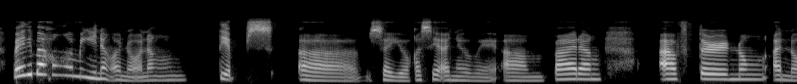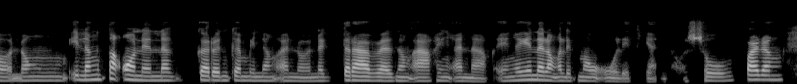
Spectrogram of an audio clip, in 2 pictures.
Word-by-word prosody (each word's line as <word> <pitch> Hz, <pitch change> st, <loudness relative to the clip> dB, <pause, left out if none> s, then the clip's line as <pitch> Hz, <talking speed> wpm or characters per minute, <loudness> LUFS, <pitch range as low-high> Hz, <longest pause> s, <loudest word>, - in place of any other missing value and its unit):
Puwede 405 Hz, +5 st, +9 dB
ba'kong 465 Hz, -2 st, +6 dB
humingi 350 Hz, -6 st, 0 dB
ng 260 Hz, -, -1 dB
ano 200 Hz, -4 st, -4 dB
ng, 195 Hz, +1 st, -5 dB, 0.6 s
tips, -, -, +3 dB, 0.2 s
ah, 185 Hz, -7 st, -1 dB
sa'yo 180 Hz, -5 st, +1 dB
kasi 210 Hz, +4 st, +2 dB
ano, 190 Hz, -2 st, -4 dB
eh, 160 Hz, -, -10 dB
um, 175 Hz, -1 st, -4 dB
parang 240 Hz, 0 st, +4 dB, 0.6 s
after 245 Hz, -1 st, +7 dB
no'ng 235 Hz, 0 st, -3 dB
ano, 195 Hz, -5 st, 0 dB
no'ng 185 Hz, 0 st, -9 dB
ilang 215 Hz, +1 st, -3 dB
taon 230 Hz, -6 st, +1 dB
na 185 Hz, -, -2 dB
nagkaro'n 190 Hz, 0 st, -4 dB
kami 185 Hz, -2 st, -6 dB
ng 175 Hz, -, -9 dB
ano, 160 Hz, -2 st, -8 dB
nag-travel 175 Hz, +1 st, 0 dB
ng 170 Hz, 0 st, -8 dB, 0.2 s
aking 170 Hz, -2 st, -12 dB
anak, 150 Hz, -3 st, -7 dB
eh, -, -, -10 dB
ngayon 200 Hz, +3 st, -2 dB
nalang 190 Hz, -4 st, +1 dB
ulit 170 Hz, -1 st, -9 dB
mauulit 160 Hz, -4 st, -8 dB, 0.2 s
'yan -, -, -11 dB
'no. -, -, -25 dB
So 175 Hz, +3 st, -5 dB
parang 215 Hz, -1 st, +2 dB
190 Hz, 145 wpm, -23 LUFS, 175-225 Hz, 0.6 s, Puwede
